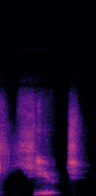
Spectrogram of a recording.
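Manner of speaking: normal talking voice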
